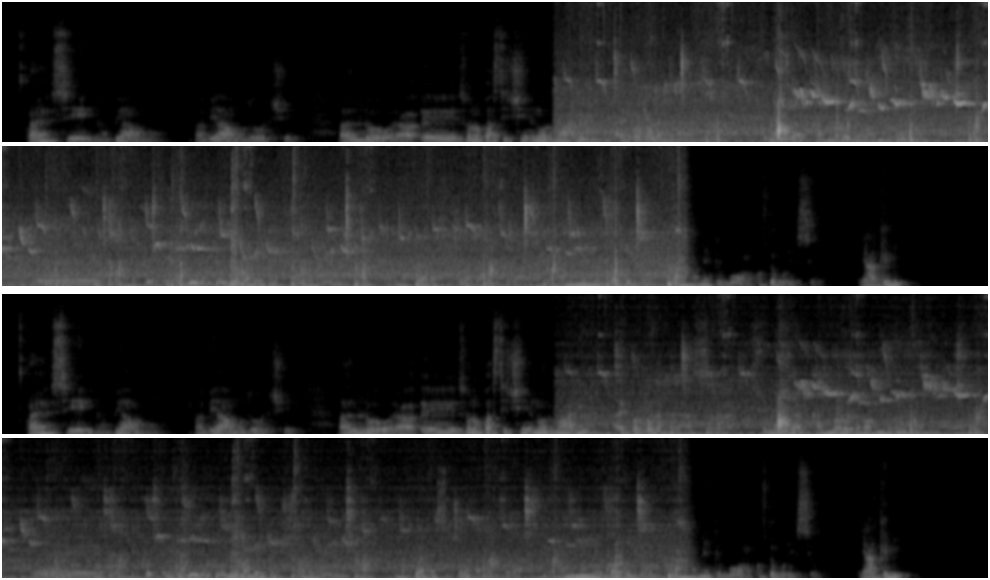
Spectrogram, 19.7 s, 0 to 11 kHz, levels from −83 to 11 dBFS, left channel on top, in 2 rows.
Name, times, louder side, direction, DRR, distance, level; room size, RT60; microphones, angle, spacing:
voice 1, 0.2-1.6 1.9-11.0 11.3-13.3 13.8-18.0 18.4-18.8, right 1 dB, 20° right, 2 dB, 0.5 m, -46 dB
sound 1, 5.5-16.7, left 5 dB, 85° left, 0.4 m, -41 dB
2.7 x 2.4 x 2.6 m, 0.40 s
head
